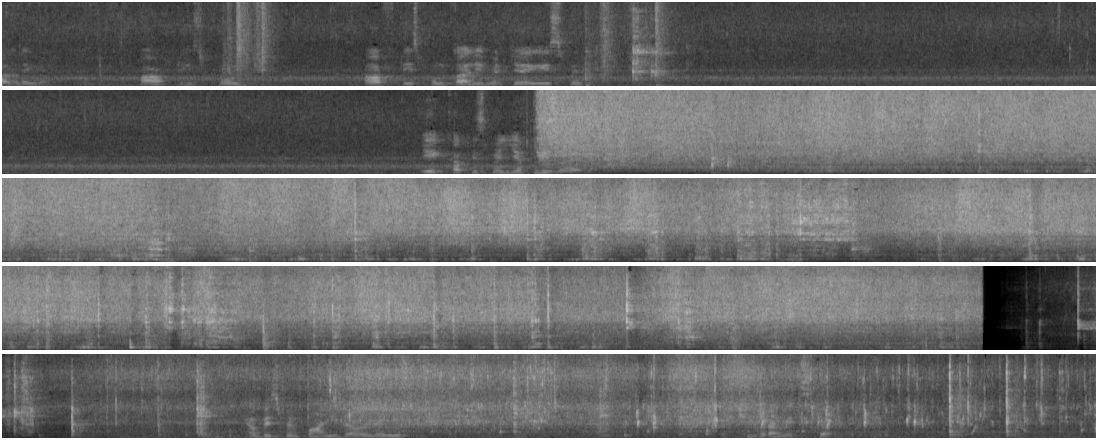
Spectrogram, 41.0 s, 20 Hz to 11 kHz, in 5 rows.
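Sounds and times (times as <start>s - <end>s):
sauce sizzling in a pan: 12.2s - 32.0s, 32.7s - 40.6s
spatula scraping a pan: 14.3s - 32.0s, 32.7s - 33.4s, 35.9s - 38.6s.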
